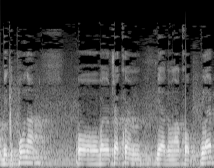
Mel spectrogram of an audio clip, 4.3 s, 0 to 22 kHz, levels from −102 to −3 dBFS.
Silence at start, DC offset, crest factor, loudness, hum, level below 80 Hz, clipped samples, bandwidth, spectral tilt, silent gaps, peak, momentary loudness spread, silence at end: 0 s; under 0.1%; 16 dB; -16 LUFS; none; -46 dBFS; under 0.1%; 6.6 kHz; -8.5 dB/octave; none; 0 dBFS; 11 LU; 0 s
